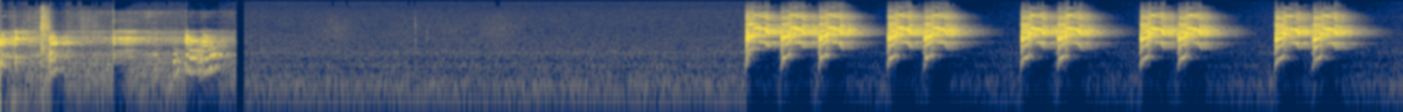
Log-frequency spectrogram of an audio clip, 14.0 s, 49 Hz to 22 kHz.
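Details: Pet rose-ringed parakeet indoors in a small room: after a brief harmonic call and a quiet stretch, six harsh, high, rasping screeches come about every 1.3 seconds, each loud and abrupt with a short fading tail.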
